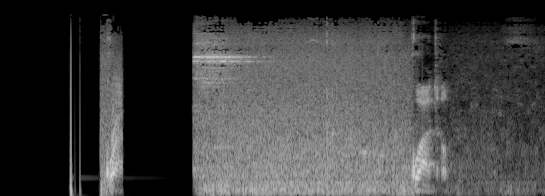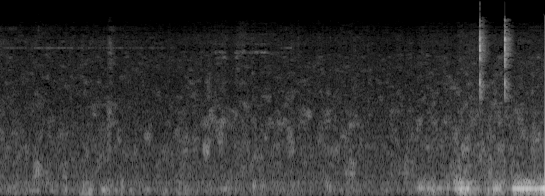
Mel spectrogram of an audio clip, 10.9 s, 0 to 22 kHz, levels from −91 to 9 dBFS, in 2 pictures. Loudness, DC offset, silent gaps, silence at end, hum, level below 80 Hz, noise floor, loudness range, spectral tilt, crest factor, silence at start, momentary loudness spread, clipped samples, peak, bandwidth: -17 LUFS; under 0.1%; 1.85-1.91 s; 0 s; none; -42 dBFS; -88 dBFS; 16 LU; -3 dB/octave; 22 dB; 1 s; 20 LU; under 0.1%; 0 dBFS; 16 kHz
